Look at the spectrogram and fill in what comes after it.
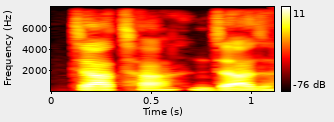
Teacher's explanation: च वर्ग के जितने वर्ण होते हैं चा छा जा झा या इन सभी का उच्चारण स्थान तालू होता है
